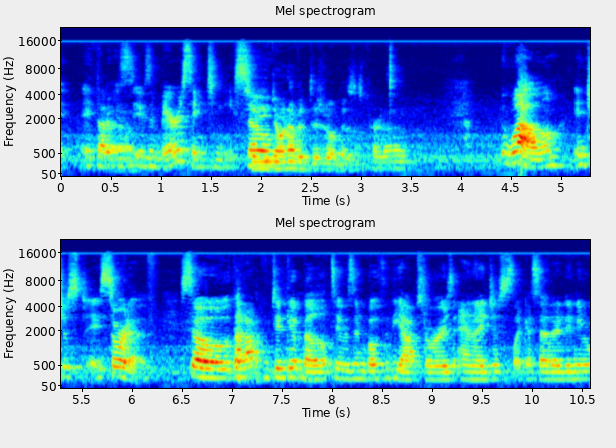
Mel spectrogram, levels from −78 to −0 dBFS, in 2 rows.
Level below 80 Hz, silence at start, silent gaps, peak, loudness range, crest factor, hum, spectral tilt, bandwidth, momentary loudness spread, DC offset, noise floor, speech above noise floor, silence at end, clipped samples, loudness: -64 dBFS; 0 s; none; 0 dBFS; 7 LU; 20 dB; none; -3 dB/octave; 17 kHz; 20 LU; under 0.1%; -40 dBFS; 20 dB; 0 s; under 0.1%; -19 LUFS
